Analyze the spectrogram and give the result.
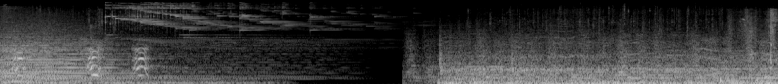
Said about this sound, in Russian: Алтай. Да вот он, видите, лает, зовет нас. Бежим за Алтаем.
